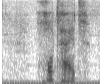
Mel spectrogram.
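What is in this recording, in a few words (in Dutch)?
"godheid", Dutch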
